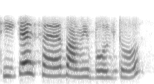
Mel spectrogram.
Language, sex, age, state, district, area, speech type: Marathi, female, 18-30, Maharashtra, Akola, rural, conversation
